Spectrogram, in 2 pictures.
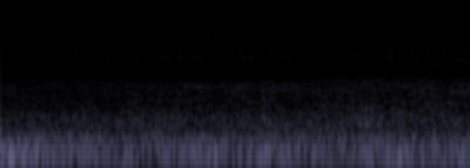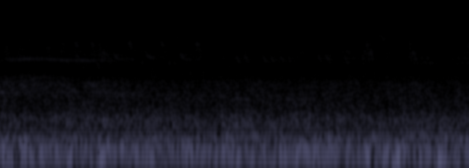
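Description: Several birds chirping in quick, short calls, with one longer held note about halfway through, over a faint, steady low rumble.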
